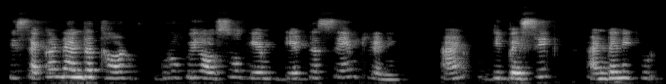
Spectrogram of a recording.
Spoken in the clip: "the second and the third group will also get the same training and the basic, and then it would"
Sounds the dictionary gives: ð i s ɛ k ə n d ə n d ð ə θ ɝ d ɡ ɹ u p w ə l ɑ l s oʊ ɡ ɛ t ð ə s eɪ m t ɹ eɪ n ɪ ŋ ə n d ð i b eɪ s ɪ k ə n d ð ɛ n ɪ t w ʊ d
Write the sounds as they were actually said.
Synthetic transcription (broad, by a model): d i s ɛ k ə n d ə n d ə t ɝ d ɡ ɹ u p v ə l ɑ l s oʊ ɡ ɛ t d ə s eɪ m t ɹ eɪ n ɪ ŋ ə n d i b eɪ s ɪ k ə n d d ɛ n ɪ t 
